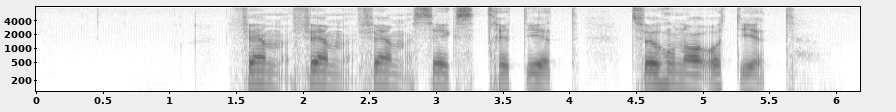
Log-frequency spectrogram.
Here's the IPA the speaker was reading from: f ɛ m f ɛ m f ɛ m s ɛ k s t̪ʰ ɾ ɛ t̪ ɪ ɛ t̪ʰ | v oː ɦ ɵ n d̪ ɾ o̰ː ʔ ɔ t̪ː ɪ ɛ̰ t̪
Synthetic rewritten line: f ɛ m f ɛ m f ɛ m s ɛ k s t̪ʰ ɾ ɛ t̪ ɪ ɛ t̪ʰ | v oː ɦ ɵ n d̪ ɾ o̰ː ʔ ɔ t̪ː ɪ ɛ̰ t̪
